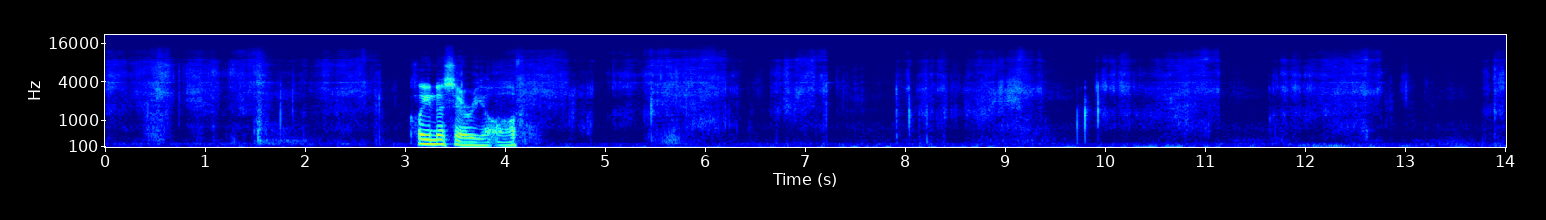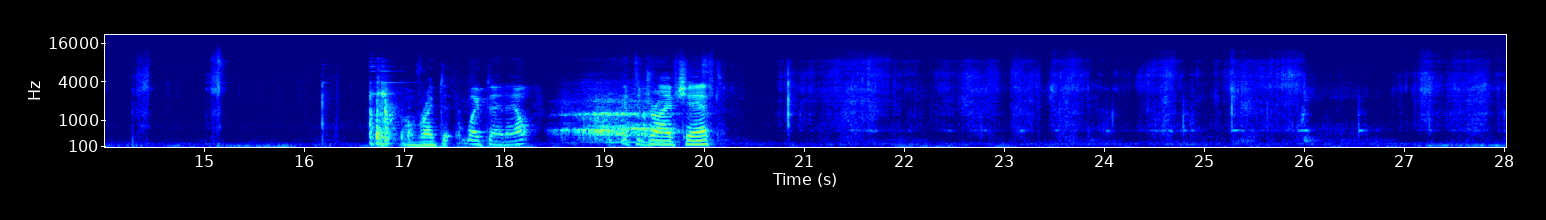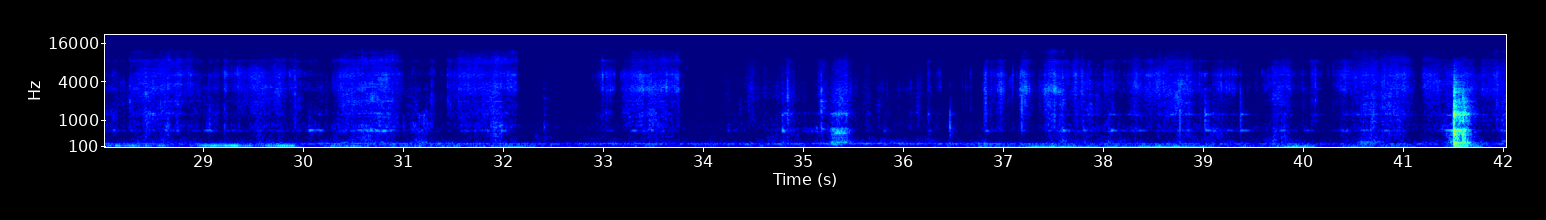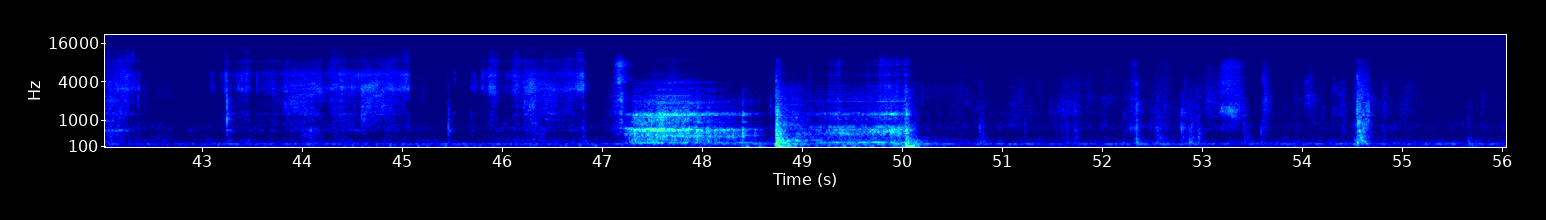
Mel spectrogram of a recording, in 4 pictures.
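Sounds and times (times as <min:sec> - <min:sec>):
rag scrubbing metal: 0:16.9 - 0:20.1, 0:47.2 - 0:50.1.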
